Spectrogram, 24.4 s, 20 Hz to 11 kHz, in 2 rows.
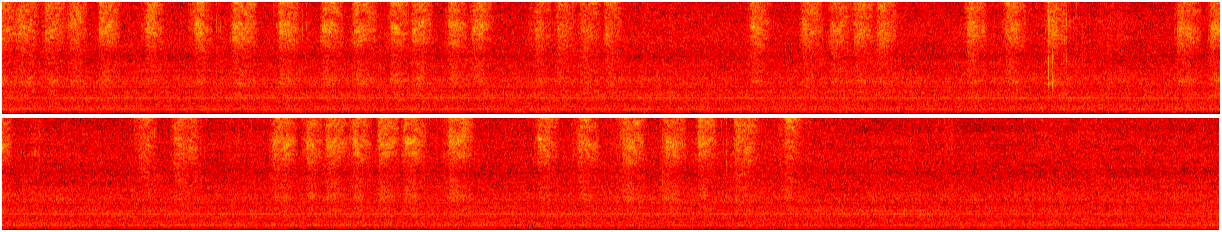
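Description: Tamiya TS13 clear coat hisses from a spray can in a steady, close, continuous spray, with a faint rhythmic pulsing throughout and no speech.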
